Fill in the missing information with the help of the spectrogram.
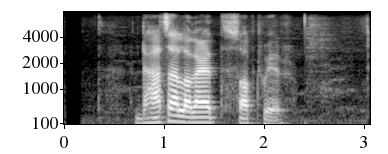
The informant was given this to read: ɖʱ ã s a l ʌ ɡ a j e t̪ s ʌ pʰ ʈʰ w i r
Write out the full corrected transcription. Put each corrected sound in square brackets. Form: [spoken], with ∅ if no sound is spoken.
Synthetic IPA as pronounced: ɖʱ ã [t͡s] a l ʌ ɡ a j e t̪ s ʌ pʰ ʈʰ w [e] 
